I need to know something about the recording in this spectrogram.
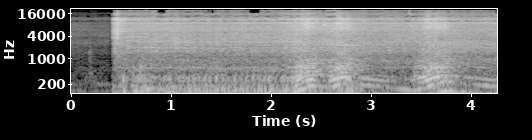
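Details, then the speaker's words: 1998 Honda Prelude with Jackson Racing supercharger and Crane Cams ignition, first start after repairing an open ignition wire with butt connectors (no-spark fix), not run in years: catches and fires on all four but lopes unevenly with uneven revs; rough idle. "Firing all four. Not the smoothest, but it can get there. That's a start. This thing hasn't ran in years, so you know, it is what it is."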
